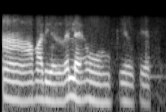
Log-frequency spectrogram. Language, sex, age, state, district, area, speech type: Malayalam, female, 30-45, Kerala, Alappuzha, rural, conversation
